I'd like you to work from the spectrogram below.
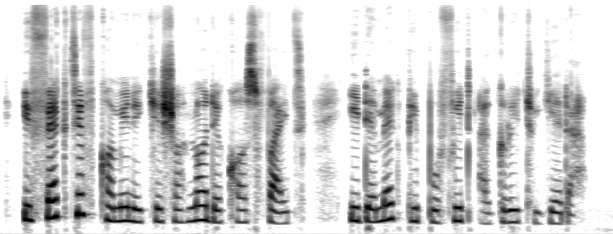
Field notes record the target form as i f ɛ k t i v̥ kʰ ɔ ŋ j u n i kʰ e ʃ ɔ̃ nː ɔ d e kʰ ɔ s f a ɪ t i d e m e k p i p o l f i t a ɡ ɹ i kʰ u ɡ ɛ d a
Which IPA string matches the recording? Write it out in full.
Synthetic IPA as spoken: i f ɛ k t i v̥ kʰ ɔ m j u n i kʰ e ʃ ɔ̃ nː ɔ d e kʰ ɔ s f a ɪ t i d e m e k p i p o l f i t a ɡ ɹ i tʰ u ɡ ɛ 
